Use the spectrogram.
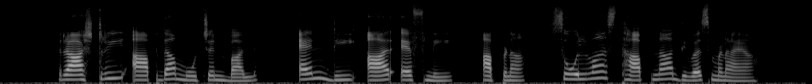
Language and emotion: Punjabi, neutral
